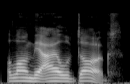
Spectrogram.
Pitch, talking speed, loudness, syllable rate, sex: 145 Hz, 230 wpm, -17 LUFS, 6.1 syllables/s, male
